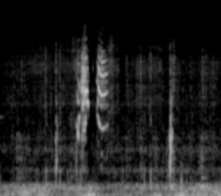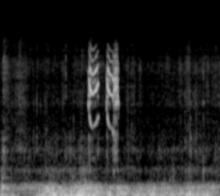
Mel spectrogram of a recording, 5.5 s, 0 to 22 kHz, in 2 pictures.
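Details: Inside an Australian backyard nesting box in November 2018, wild eastern rosella adults with their young give two double bursts of trilled, wavering chatter about three seconds apart, amid low rumbling and a few soft clicks.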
